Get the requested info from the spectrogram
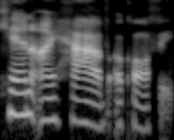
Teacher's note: the document tells the learner to throw all their vocal weight onto the word have.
